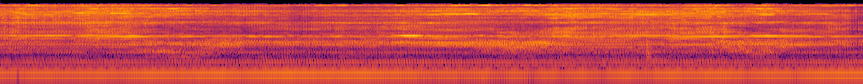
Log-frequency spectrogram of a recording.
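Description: Bench grinder running with a steady motor hum while a steel lathe scraper is swept flat across the wheel to grind its main bevel: a continuous grinding hiss that swells and eases with the sweeps. The grinding stops right at the end, leaving only the motor running.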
